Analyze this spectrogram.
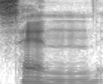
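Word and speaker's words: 千: for a thousand and it's pronounced sen in Japanese and CH in Korean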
